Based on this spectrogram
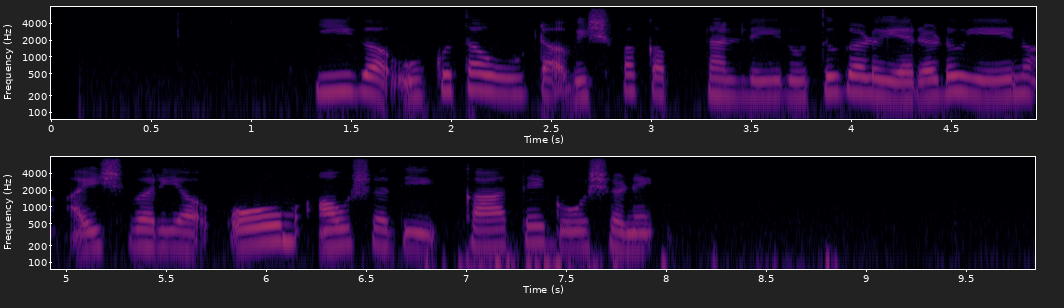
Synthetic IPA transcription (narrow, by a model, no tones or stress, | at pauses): iːɡɐʔukut̪ɐuːʈɐ̰ʋiʃʋɐkɐp̚nɐlːiɾut̪uɡɐɭuɛɾɐɽueːnuʔɐjʃʋɐɾjɐoːmɐwʂɐd̪ikaːt̪eɡɔːʂɐɳe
